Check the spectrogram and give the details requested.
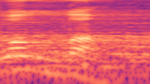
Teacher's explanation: Atau wallah, huruf wawnya berbaris fathah dan lamnya dibaca dengan tebal. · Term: lam tafkhim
